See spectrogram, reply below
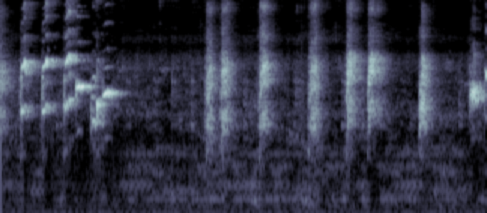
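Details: Sooty-headed bulbul answering another bulbul opens with a quick warbling run of buzzy, whistled notes, followed by single and paired harsh chirps about every half second.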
